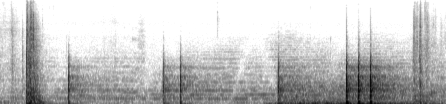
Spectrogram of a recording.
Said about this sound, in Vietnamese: giống như là tiếng gõ cửa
